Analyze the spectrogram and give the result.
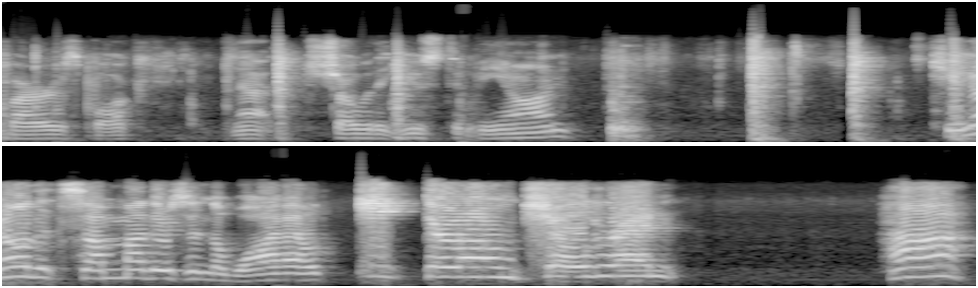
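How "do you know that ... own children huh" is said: loud, high mother's yell; mock threatening yell. Owner mock-threatening the dog like a sitcom mother, loud yell. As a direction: yell it like an exasperated sitcom mom. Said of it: "You gotta yell".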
